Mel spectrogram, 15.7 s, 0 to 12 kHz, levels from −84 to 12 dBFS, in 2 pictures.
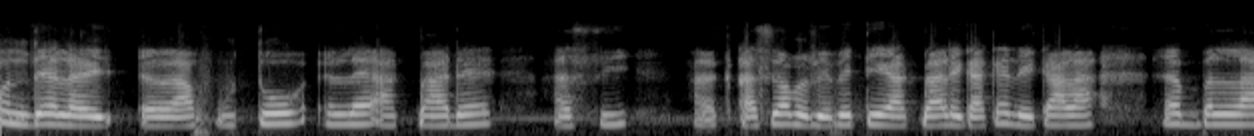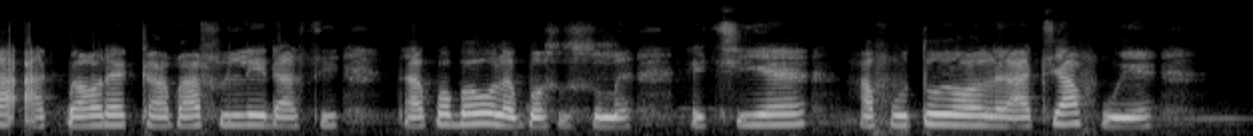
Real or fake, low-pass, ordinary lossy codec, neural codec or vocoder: real; 7.2 kHz; Opus, 24 kbps; none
